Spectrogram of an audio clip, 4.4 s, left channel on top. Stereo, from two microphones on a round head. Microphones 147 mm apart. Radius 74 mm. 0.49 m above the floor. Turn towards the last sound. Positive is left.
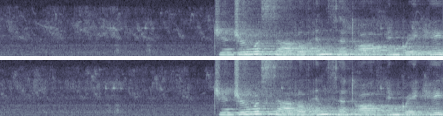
turn(degrees=-10)  # may be behind; listen again after turning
